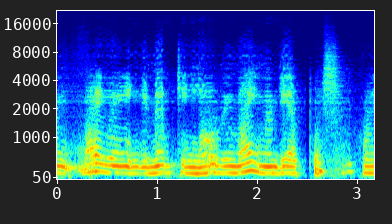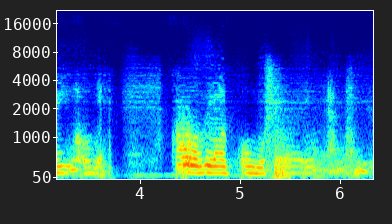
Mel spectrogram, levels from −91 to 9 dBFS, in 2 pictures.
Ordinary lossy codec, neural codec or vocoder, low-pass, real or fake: Opus, 64 kbps; codec, 44.1 kHz, 0.9 kbps, DAC; 19.8 kHz; fake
